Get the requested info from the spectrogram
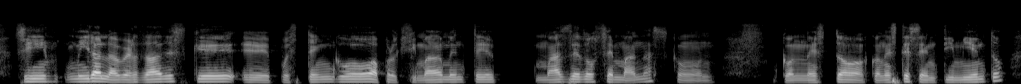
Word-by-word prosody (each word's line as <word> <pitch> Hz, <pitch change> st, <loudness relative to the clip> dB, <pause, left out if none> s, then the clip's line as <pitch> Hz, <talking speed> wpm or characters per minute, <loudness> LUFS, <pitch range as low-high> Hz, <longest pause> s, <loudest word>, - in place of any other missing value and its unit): Sí, 135 Hz, +1 st, +2 dB, 0.2 s
mira, 135 Hz, +4 st, +6 dB
la 110 Hz, -6 st, +4 dB
verdad 115 Hz, +3 st, +3 dB
es 135 Hz, -, -5 dB
que, 130 Hz, 0 st, +2 dB
eh, 105 Hz, -2 st, -2 dB
pues, -, -, -9 dB
tengo 120 Hz, +2 st, +2 dB
aproximadamente 110 Hz, +2 st, -2 dB, 0.3 s
más 105 Hz, +2 st, -2 dB
de 120 Hz, -1 st, +2 dB
2 120 Hz, 0 st, -1 dB
semanas 110 Hz, +7 st, -4 dB
con 90 Hz, -2 st, -9 dB, 0.6 s
con 100 Hz, 0 st, -3 dB
esto 100 Hz, 0 st, 0 dB
con 100 Hz, +1 st, -3 dB
este 135 Hz, +5 st, 0 dB
sentimiento. 110 Hz, -, -2 dB
115 Hz, 115 wpm, -24 LUFS, 105-125 Hz, 0.6 s, mira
